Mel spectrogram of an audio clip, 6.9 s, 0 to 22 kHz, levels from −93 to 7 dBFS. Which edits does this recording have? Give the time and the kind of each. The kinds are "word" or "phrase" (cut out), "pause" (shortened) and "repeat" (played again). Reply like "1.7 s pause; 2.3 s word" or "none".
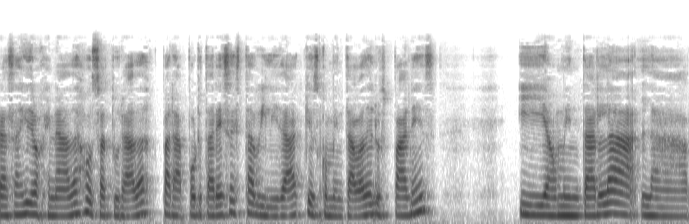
none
